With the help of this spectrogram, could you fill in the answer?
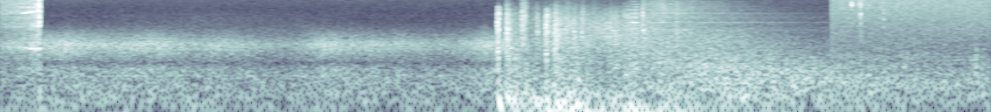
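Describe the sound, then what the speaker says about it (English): Naval guns firing shells in the World of Warships game, a German cruiser Nürnberg's battery booming in a heavy salvo that rumbles on over a steady low hum of battle noise. "So I'm firing quite a few shells, but I'm not really getting any hits, any damage."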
